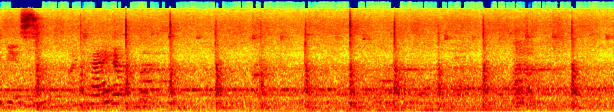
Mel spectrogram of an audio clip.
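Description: A treadmill running at walking pace, its belt and motor giving a steady mechanical rumble with regular footfall thumps roughly every half second, close and moderately loud, while a person talks over it.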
